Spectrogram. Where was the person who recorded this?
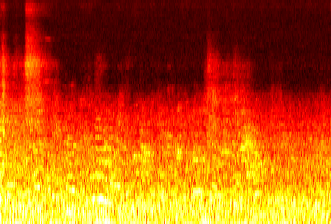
in a residential area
